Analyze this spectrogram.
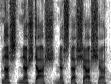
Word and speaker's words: Nastasha: You keep mispronouncing her name. I know, that's her name now. I know it's Nastasha.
